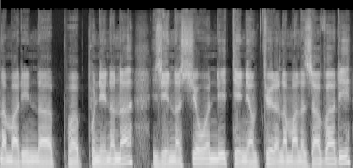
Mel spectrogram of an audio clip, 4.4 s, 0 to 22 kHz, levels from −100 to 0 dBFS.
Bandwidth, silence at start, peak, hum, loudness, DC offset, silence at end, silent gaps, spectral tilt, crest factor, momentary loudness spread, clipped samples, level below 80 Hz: 17 kHz; 0 s; -4 dBFS; none; -14 LUFS; under 0.1%; 0.05 s; none; -4.5 dB/octave; 10 dB; 4 LU; under 0.1%; -42 dBFS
